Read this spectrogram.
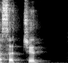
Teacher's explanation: ये जो आपको ची में ई की मात्रा नजर आ रही है, तो ये बेशक मात्रा आगे से आ रही है, लेकिन व्यंजन की दृष्टि से बोलकर आपको पता चल जाएगा कि सामने च है। तो च होने के कारण त को भी च हो गया और बन गया सच्चित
